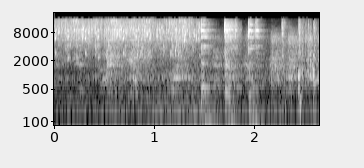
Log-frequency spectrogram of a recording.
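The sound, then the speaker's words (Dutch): Six crunchy spicy McDonald's Chicken McNuggets being bitten, with a few sharp, crisp crunches in quick succession breaking through a steady, hissing background noise. “Je luisterde naar 6 knapperige spicy chicken McNuggets.”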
